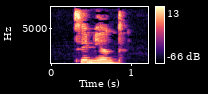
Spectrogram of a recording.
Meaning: cement (a powdered substance)
- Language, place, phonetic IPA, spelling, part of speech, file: Russian, Saint Petersburg, [t͡sɨˈmʲent], цемент, noun, LL-Q7737 (rus)-цемент.wav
